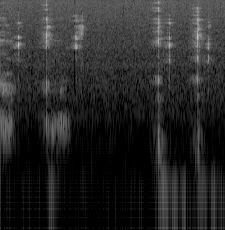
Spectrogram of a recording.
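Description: Faint clicking of a computer pointing device, with a few clicks in the first second and two more near the end.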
